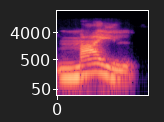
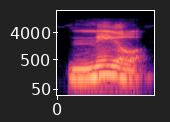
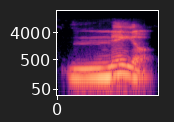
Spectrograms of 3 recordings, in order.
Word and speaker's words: mail: El AI en inglés no suena como tal, sino que suena como A. Por eso es que no decimos mile, sino que debemos decir mail, mail.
